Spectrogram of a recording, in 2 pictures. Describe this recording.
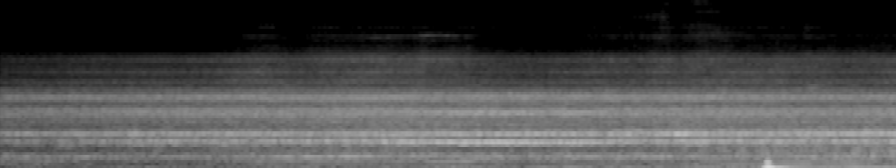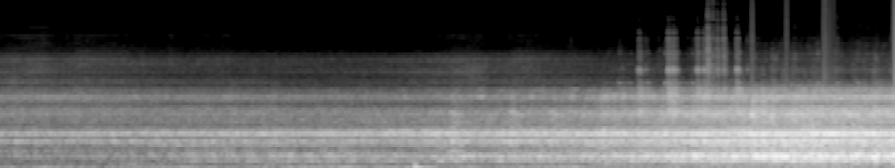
The UBahn tracks here are elevated above the road. These are the vibrations in one of the massive metal supports recorded with a contact mic. Between trains not much is audible in the structure - just very minimal traffic - so I've edited to shorten the gaps. The sound is somewhat different depending on train direction. In this recording it is eastbound followed by westbound, repeated twice.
